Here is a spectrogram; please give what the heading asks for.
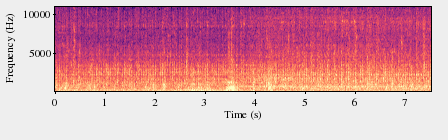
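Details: Yamaha 8C two-stroke outboard bought from Japan, after a rebuild with sandblasted starter housing, flywheel and head and a new lower bearing: even light idle with some splashing and handling clatter, no knock or grind; healthy.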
